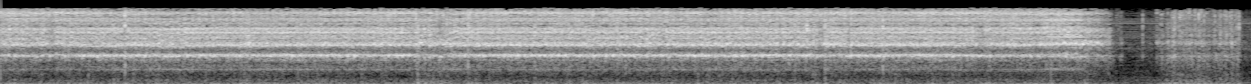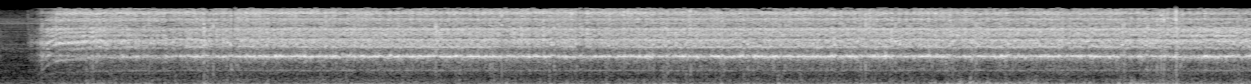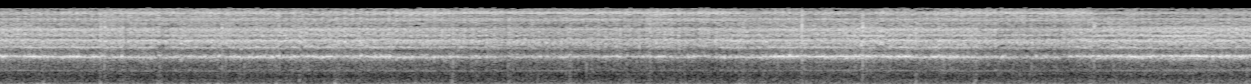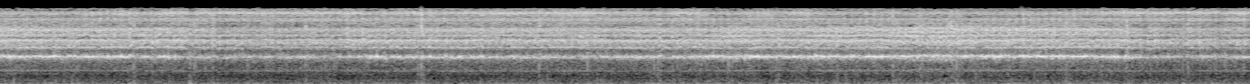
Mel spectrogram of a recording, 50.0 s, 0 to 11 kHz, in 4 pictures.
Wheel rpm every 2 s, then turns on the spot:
150, 150, 150, 150, 150, 70, 80, 140, 140, 140, 150, 140, 140, 140, 140, 140, 140, 140, 140, 140, 140, 140, 140, 140, 140.
10-12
